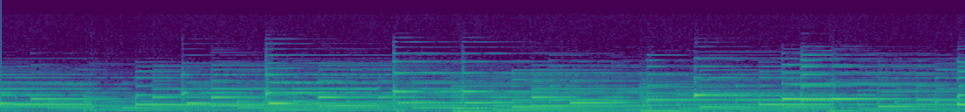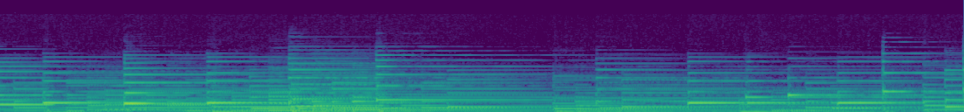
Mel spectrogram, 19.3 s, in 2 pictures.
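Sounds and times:
piano piece: 0.0 - 19.2.

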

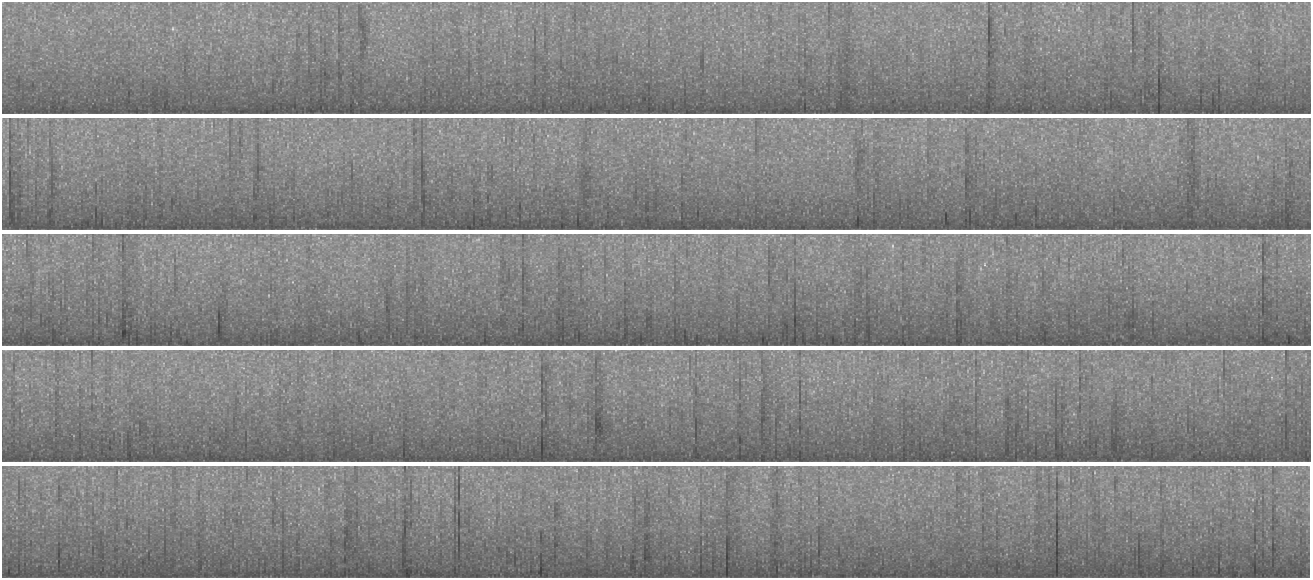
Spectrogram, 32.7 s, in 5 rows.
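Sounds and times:
steady rainfall: 0.0 - 32.7.

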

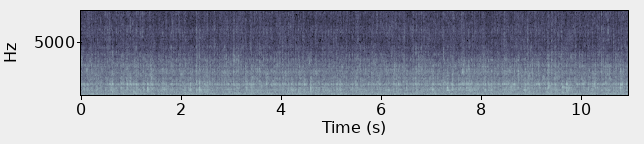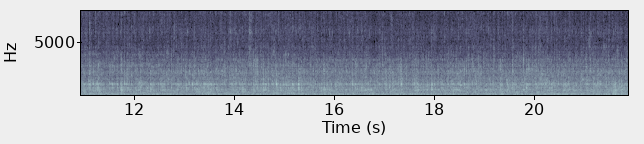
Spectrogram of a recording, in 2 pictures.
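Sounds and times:
dishwasher running a wash cycle: 0.0 - 21.8.

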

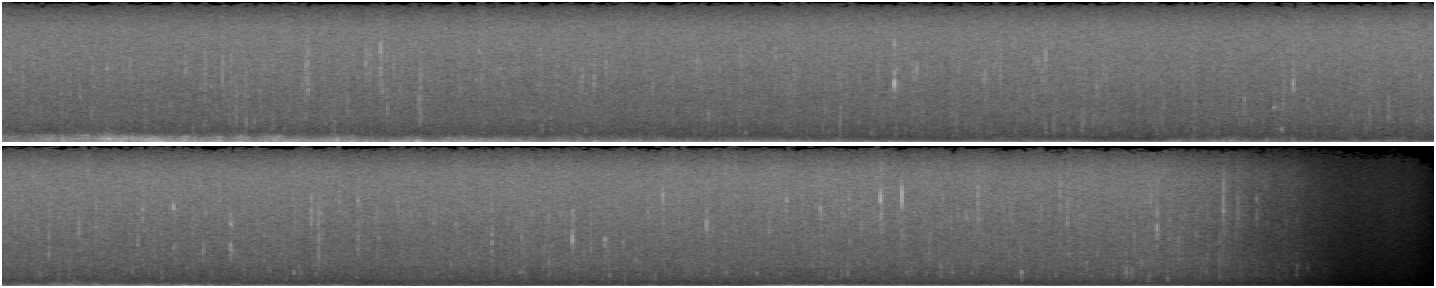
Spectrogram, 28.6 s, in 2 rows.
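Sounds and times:
thunder: 0.0 - 17.9
steady rain downpour: 0.0 - 28.1.

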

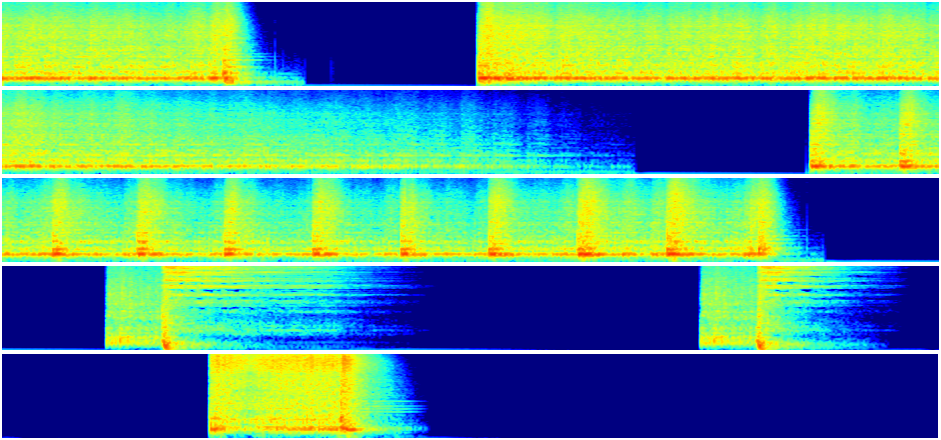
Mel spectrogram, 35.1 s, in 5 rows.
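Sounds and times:
snare drum roll: 0.0 - 2.0, 3.6 - 11.4, 13.1 - 20.0, 21.9 - 23.3, 26.4 - 27.6, 29.7 - 31.1.

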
